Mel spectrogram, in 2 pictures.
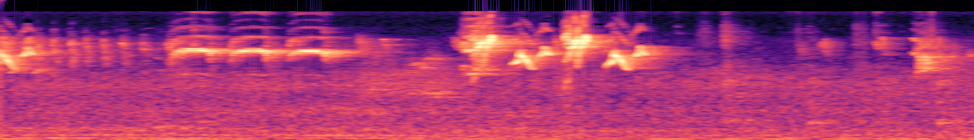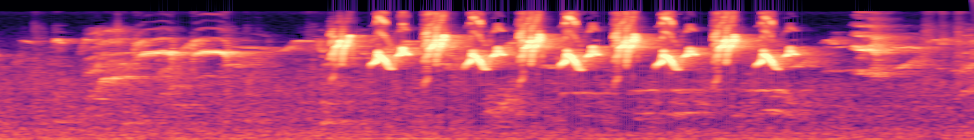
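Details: Cinereous tit (gelatik batu) singing persistently, as a tutor recording for songbirds: thin high whistled notes in short runs, then a loud burst of rapid sharp chirps repeated about twice a second, over low background rumble.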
